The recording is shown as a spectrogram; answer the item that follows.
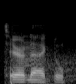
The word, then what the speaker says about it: pterodactyl: Pterodactyl. – Yeah, what the fuck? The fact that there's a P in front of that is crazy. That is some shit.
